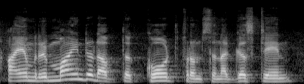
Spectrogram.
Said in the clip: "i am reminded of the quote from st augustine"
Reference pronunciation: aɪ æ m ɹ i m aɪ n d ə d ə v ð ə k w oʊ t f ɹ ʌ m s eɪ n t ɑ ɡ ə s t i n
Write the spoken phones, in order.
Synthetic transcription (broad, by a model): aɪ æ m ɹ i m aɪ n d ə d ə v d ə k oʊ t f ɹ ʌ m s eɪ n ɑ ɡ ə s t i n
